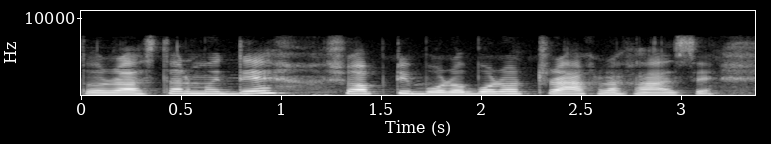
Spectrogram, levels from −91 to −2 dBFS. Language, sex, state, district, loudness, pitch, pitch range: Bengali, female, Assam, Hailakandi, -18 LUFS, 230 Hz, 210-260 Hz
